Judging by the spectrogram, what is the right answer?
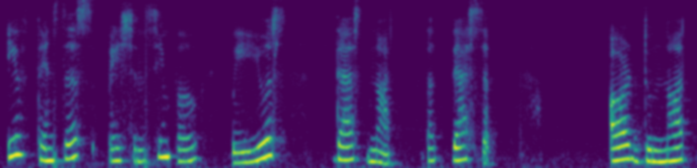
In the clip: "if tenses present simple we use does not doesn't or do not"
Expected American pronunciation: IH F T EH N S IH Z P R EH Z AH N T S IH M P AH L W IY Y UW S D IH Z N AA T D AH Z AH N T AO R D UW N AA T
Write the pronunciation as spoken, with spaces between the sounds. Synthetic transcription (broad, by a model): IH F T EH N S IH S P EH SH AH N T S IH M P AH L W IY Y UW S D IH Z N AA T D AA S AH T T AO R D UW N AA T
